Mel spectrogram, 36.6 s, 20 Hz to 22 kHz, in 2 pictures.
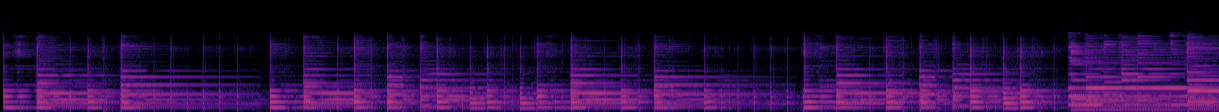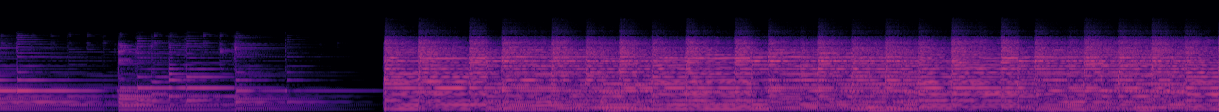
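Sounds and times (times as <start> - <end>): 
guitar: 0.0 - 36.5.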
